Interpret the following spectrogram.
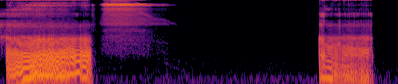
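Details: Pug asleep, giving a loud, deep, rattling snore of almost two seconds, then a hissing exhale, a long pause of quiet breathing, and a second, shorter snore.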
